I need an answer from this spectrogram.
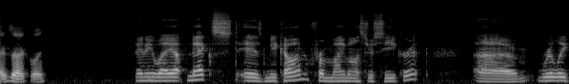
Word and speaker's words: Mikan: pronounced Mikan.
